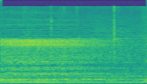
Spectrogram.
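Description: Uniformed wind band playing a long held chord, steady throughout, easing slightly near the end.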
